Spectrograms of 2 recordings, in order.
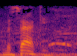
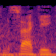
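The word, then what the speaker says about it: Missaki: that I apologize but he spells his last name m i SS a k i masaki righty on Lefty first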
